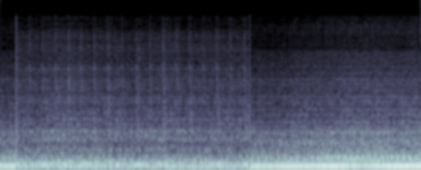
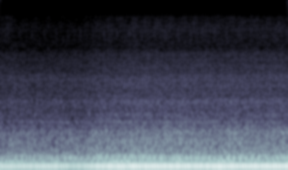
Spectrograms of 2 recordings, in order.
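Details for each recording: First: Reliant Robin three-wheeler idling after return from the garage: low, lumpy idle with wandering, surging beat, though described as idling much better than before. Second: Reliant Robin three-wheeler, back from the garage: low, even idle with no misses, surges or knocks, much smoother than before the repair.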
